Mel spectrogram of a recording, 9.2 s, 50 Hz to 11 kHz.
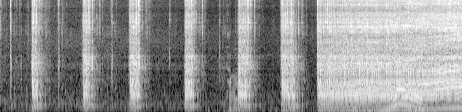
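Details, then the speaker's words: Restored 20-year-old HPI Nitro Rush Evo nitro buggy, new glow plug and fuel, first start, possibly flooded, throttle trim raised: about six cranking bursts a second apart, then catches into loud raspy burbling buzz; sounds rich, not yet at temperature. "Running a bit rich by the sound of things."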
